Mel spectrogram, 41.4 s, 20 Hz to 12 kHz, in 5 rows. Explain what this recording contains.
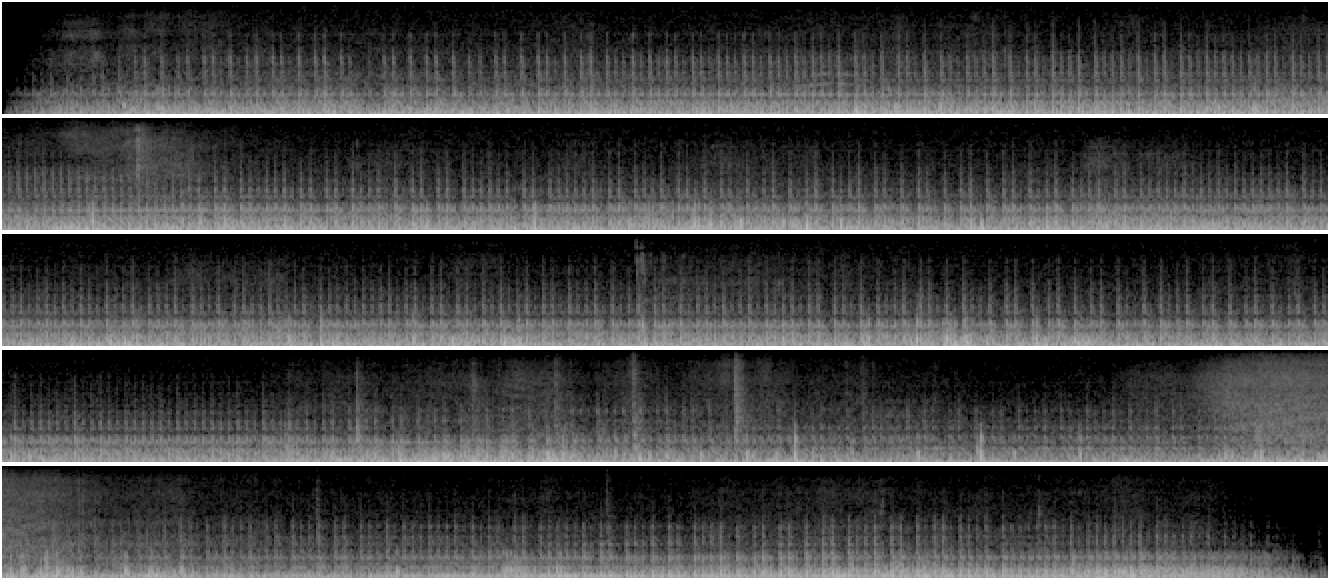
jittery roomdoor home April2012
A recording of the door to my room, which shakes slightly on its hinges in the cold or low humidity, you can hear a bit of my breathing and some hand sound as I tried to manually pan the jittering sound. Recorded with a ZoomH2 for Dare12.
jittering, wood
